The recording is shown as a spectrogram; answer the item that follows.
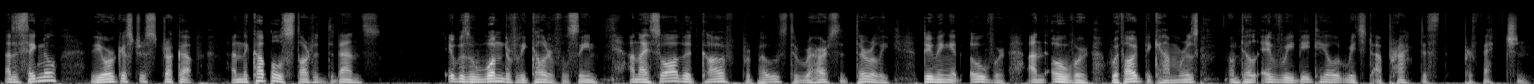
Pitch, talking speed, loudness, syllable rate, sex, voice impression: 110 Hz, 170 wpm, -20 LUFS, 6.1 syllables/s, male, masculine, adult-like, tensed, powerful, bright, clear, cool, intellectual, slightly refreshing, friendly, slightly reassuring, slightly wild, lively, kind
